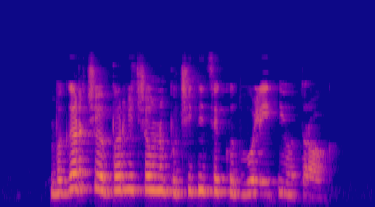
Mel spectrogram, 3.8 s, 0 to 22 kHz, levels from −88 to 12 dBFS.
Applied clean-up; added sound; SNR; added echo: none; none; none; none.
